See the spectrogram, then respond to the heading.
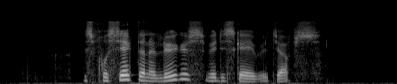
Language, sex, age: Danish, female, 20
